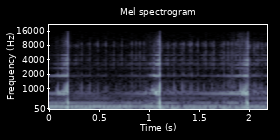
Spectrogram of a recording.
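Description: Experimental ambient electronic music built from manipulated recordings of a metal lampshade: a steady low drone with held tones under three metallic ringing hits about a second apart, the last two swelling up and cutting off sharply.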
